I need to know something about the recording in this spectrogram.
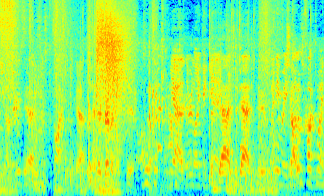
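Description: Video game fighting sound effects play.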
